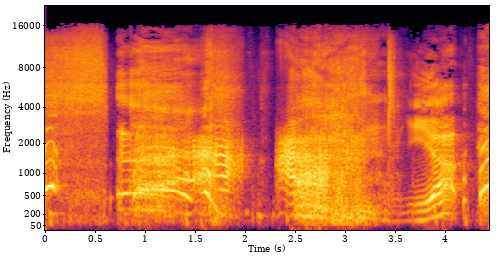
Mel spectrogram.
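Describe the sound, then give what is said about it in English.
A person groaning as if getting up or sitting down: several drawn-out, voiced vocal groans with wavering pitch, separated by brief pauses. “when you reach a certain age, you must groan every time you get up or sit down”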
